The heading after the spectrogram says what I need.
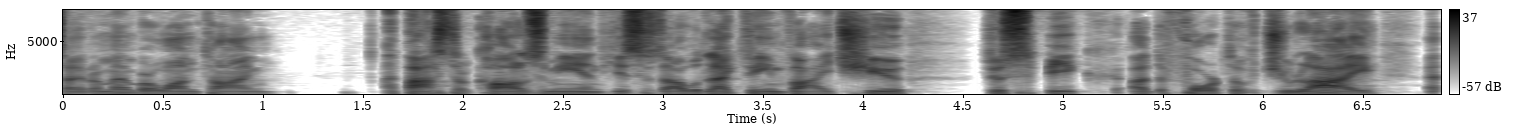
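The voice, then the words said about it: Polish accent. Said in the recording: “the Polish man with a funny accent”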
